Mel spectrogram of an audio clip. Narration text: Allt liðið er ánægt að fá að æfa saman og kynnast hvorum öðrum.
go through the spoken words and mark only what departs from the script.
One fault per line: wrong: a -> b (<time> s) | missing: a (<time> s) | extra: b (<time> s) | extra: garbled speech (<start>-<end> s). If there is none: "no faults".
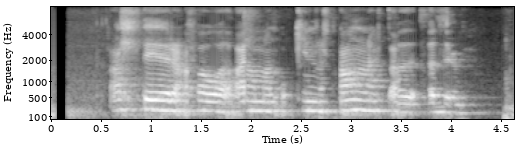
missing: ánægt (1.4 s)
missing: æfa (1.9 s)
wrong: hvorum -> ánægt (2.9 s)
